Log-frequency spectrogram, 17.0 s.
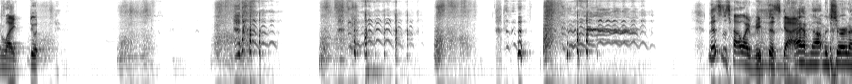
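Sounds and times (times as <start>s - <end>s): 
speech: 0.0s - 1.1s, 14.2s - 17.0s
hand-made armpit fart noises: 0.6s - 1.3s, 2.3s - 3.5s, 4.2s - 5.3s, 6.4s - 7.5s, 8.6s - 9.8s, 10.8s - 12.5s
people laughing: 4.7s - 5.7s, 6.8s - 8.4s, 11.2s - 13.0s, 14.2s - 17.0s.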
